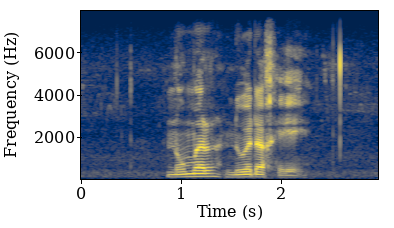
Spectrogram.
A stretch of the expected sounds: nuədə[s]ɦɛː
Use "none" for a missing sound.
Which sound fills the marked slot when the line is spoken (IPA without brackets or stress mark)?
χ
